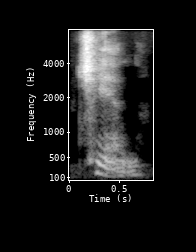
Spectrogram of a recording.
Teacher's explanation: To make the sound of the consonant digraph ch, ch, the air is blocked by the tongue on the ridge behind the teeth. As the sound is made, the tongue moves back to the hard palate.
